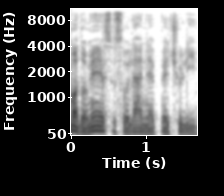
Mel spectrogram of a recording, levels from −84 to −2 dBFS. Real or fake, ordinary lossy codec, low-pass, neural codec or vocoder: real; AAC, 48 kbps; 9.9 kHz; none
